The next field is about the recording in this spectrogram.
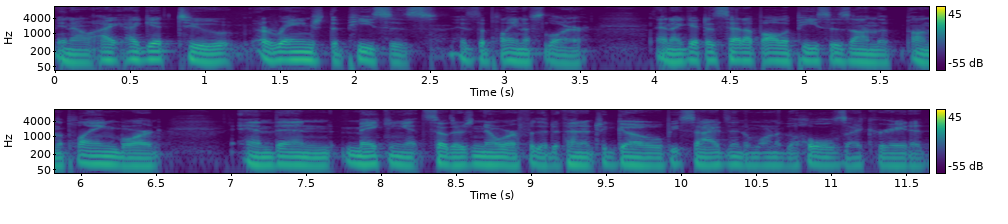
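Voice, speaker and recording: A man with an American accent and a very deep, low pitch talks at a fairly quick pace with fairly even intonation, recorded very cleanly against a silent background. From US Midwest (southern Wisconsin). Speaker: lawyer. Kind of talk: interview.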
